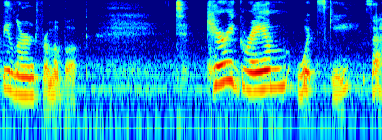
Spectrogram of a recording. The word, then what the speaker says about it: Kari Graham Wutzke: Kari Graham Wutzke, is that how you say it?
